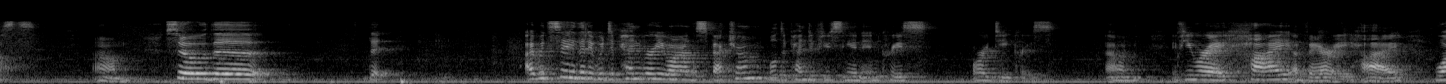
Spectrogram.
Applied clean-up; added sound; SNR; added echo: none; none; none; none.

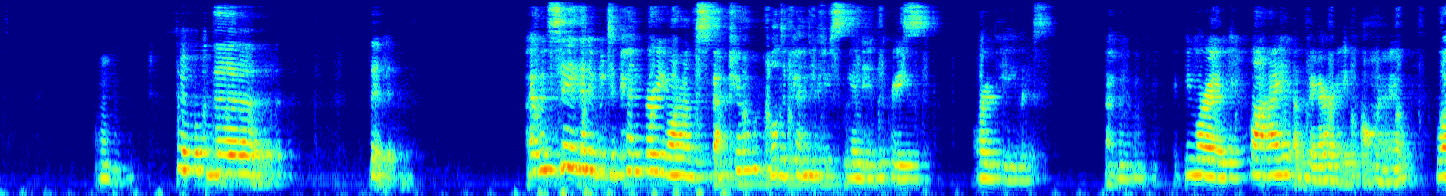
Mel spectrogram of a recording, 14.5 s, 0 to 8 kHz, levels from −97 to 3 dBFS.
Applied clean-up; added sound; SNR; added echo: neural mask model DeepFilterNet 3.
